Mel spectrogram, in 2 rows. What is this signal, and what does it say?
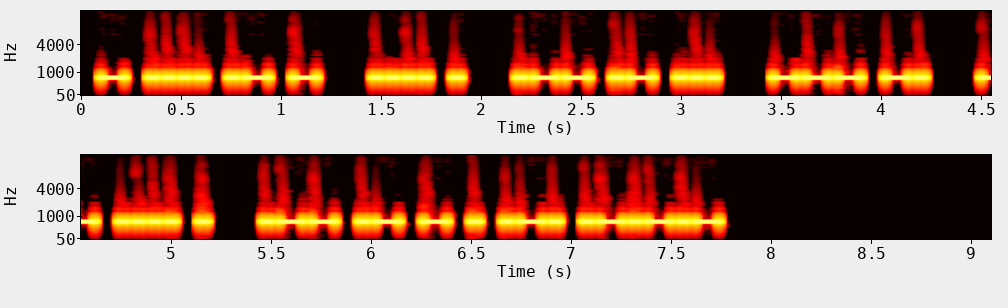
Morse code, heard as a keyed tone, about 30 wpm, 700 Hz. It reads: THAT HE WAS ON THE WATER.
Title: Sentences from Top 500 Words and Abbreviations 30wpm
